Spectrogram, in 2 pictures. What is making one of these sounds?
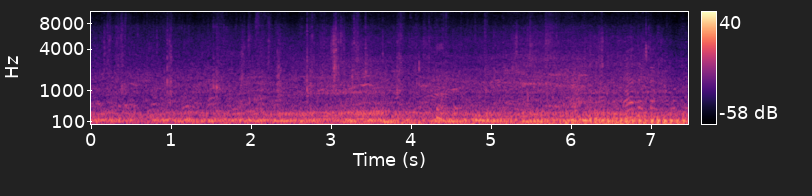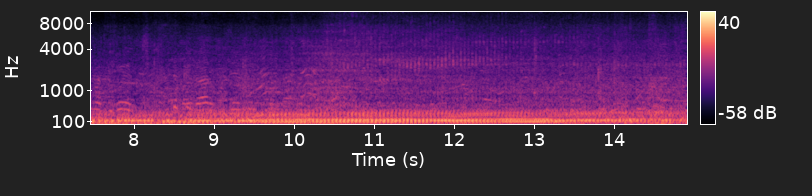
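Men and women murmur and talk in a crowd nearby.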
